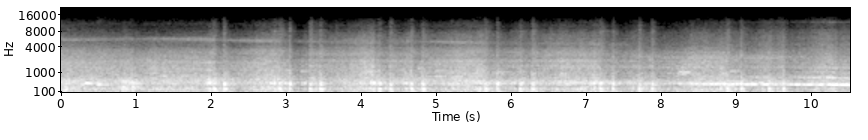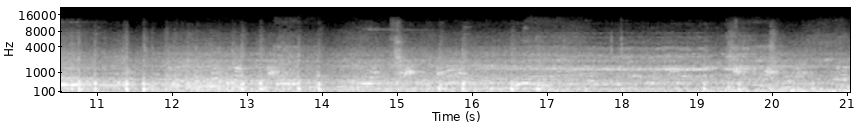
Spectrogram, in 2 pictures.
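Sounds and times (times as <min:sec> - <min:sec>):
train rumbling and rattling: 0:00.0 - 0:21.0.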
